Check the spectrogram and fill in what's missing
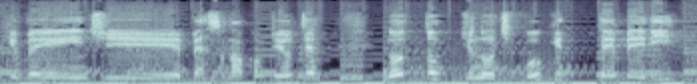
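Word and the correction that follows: Terebi (テレビ): de televisão, Não, etc. Terebi. Terebi. Terebi.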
